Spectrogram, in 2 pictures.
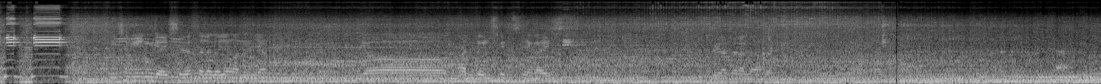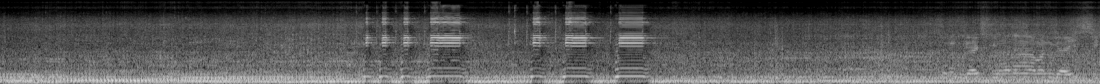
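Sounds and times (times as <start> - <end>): scooter horn beeping: 0.0 - 0.9, 14.6 - 17.8.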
